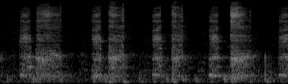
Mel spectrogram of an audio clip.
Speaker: when you planing this end grain you'll hear this very high-pitched vibration a harmonic set up and then I go to the oil I wipe it across the sole here like this and I immediately eliminate the vibration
